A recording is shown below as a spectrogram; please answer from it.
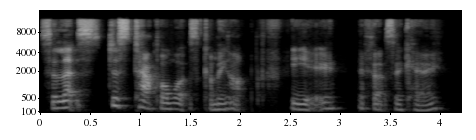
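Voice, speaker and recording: A woman leads an emotional tapping session in a gentle, steady way. Her voice sits a little low, and she gives short phrases one by one for her partner to echo back. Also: measured pace. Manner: calm, gentle instructions, giving phrases to repeat. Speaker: EFT tapping practitioner.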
